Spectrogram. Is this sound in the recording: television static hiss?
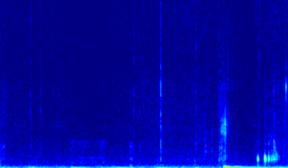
no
